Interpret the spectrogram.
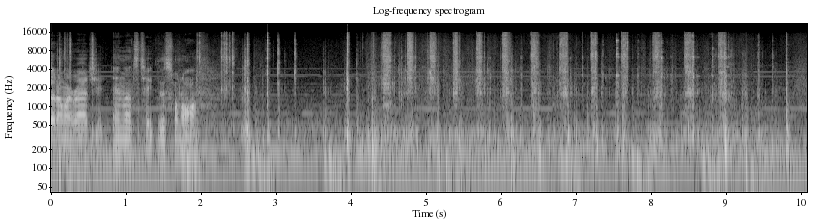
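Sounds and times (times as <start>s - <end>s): socket ratchet clicking: 2.2s - 9.8s.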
